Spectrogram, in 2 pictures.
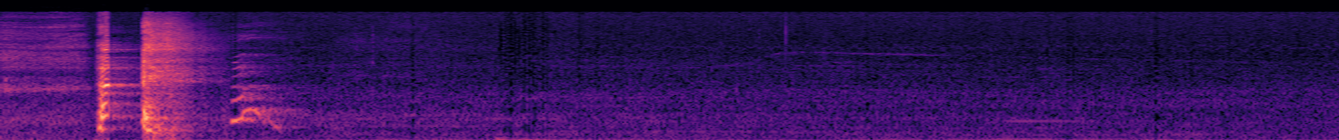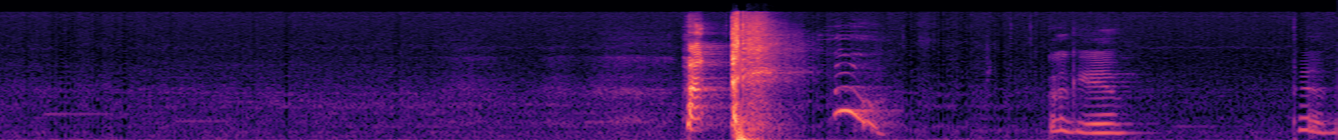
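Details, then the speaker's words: Two sharp, explosive sneezes about ten seconds apart from a woman during a livestream, each with a quick breath in before and a short voiced tail after, in a quiet room; she says she cannot stop sneezing. "Oh my god. I'm sorry, I cannot stop sneezing."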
